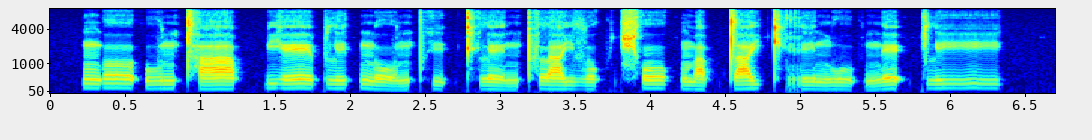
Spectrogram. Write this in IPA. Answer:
ŋ ɤː˥˩ ʔ u˦˥ n tʰ a˦˥ p̚ | j eː˥˩ p l i˦˥ t̚ n oː˩˦ n pʰ i˨˩ ʔ kʰ l e˩˦ n pʰ l a˧ j l o˨˩ k̚ t͡ɕʰ oː˥˩ k̚ m a˨˩ p̚ t a˥˩ j kʰ r i˧ n w u˨˩ ʔ n e˥˩ ʔ k l iː˥˩ k̚

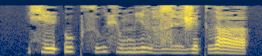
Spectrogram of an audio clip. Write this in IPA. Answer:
ç e ʔ u k θ ṳ ç u m i ð a̤ z ɛ̤ ʒ ɛ k ð a

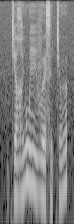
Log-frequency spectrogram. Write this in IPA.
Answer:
c i ʁ i̤ w iː v ɘ s ə̤ c ə̤

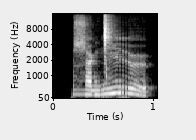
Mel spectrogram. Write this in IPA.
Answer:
ɮ æ ɡ ŋ͡ǀ ĩ r ø

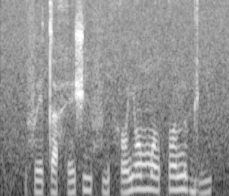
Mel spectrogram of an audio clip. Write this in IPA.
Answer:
f e˨ t a˨ h e˨˦ ʃ i˧ f i˨ h ɔ̃˨˦ j ɔ̃˦ m ɔ̃˧ k ɔ̃˦ n u˦˨ ɡ i˨˦

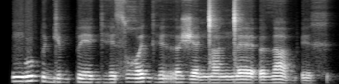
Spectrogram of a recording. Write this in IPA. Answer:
ŋ u p ɪ ɡʲ ɛ b p e ɡʱ e s ʁʷ ɪ ɡʱ ɪ r ə ʒ ɛ ŋ͡ǀ a ŋ͡ǀ ɛ ʔ ə ð a b ʔ ɪ x

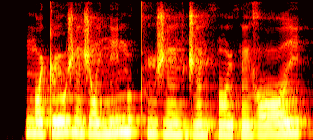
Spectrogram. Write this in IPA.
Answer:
n̪ ɔ i̯ ʈ ø u̯ ʒ ẽ ʒ ɔ i̯ n̪ i n̪ u t̪ʰ y ʒ ẽː j d͡ʒ œ̃ j θ ɔ̃ y̯ θ ẽ ɣ ɔː i̯

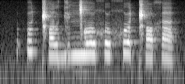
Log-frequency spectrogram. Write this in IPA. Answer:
ʔ ʊ ǁ ɔ l ɡʲ ɔ ŋ͡ǀ o χʷ ɪ χʷ ɐ ǁ ɔ x ɐ

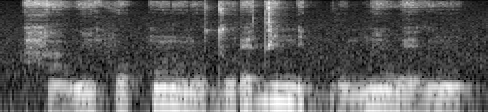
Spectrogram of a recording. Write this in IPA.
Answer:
h ã˨ w ĩ˧ f o˧ k ũ˦ ɾ ũ˧ ɾ u˧ d u˧ ɾ e˦ d i˦ n i˧ ɡ͡b u˨ m ĩ˧ w e˨ l ũ˧

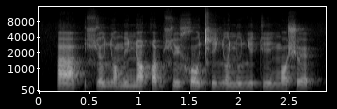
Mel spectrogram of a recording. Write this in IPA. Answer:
a | ç ø ʊ̯ ʎ ɔ m i ɲ ɔ qʷ œ b ç y x o cʰ i ʎ ɔ ɲ u ʎ i k i ŋ ɔ ʃ ø

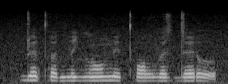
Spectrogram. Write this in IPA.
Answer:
ɖ ɛ t̪ʰ ɜ d n̪ ɛ ʎ l ɔ̃ n̪ e t̪ʰ ɔ lˠ v ɛ z d ɛ ɾ ɤ

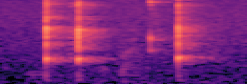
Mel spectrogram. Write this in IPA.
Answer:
ŋ͡ǃ e̤ ǃʰ ɔ̰ ɓ a ɖ ʌ ɡ͡ǃ a̤

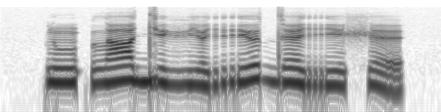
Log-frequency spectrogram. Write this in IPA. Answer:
ɾ ũ ʔ l a dʲ ə vʲ œ rʲ ə d ɛ rʲ e ʃ ɛ

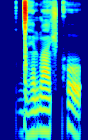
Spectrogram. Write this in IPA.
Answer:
ɡ͡ǀ ɛ̃ b ã ʃ kʰ o

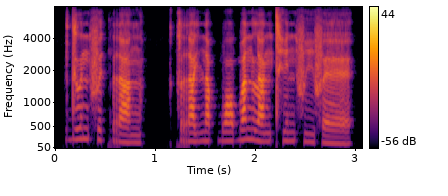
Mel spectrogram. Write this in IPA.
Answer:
d ɯː˥˩ n f e˥˩ k̚ r a˧ ŋ | k r a˦˥ j n a˦˥ p̚ b ɔː˦˥ b a˥˩ n l a˦˥ ŋ tʰ i˧ n f iː˧ f ɛː˨˩

